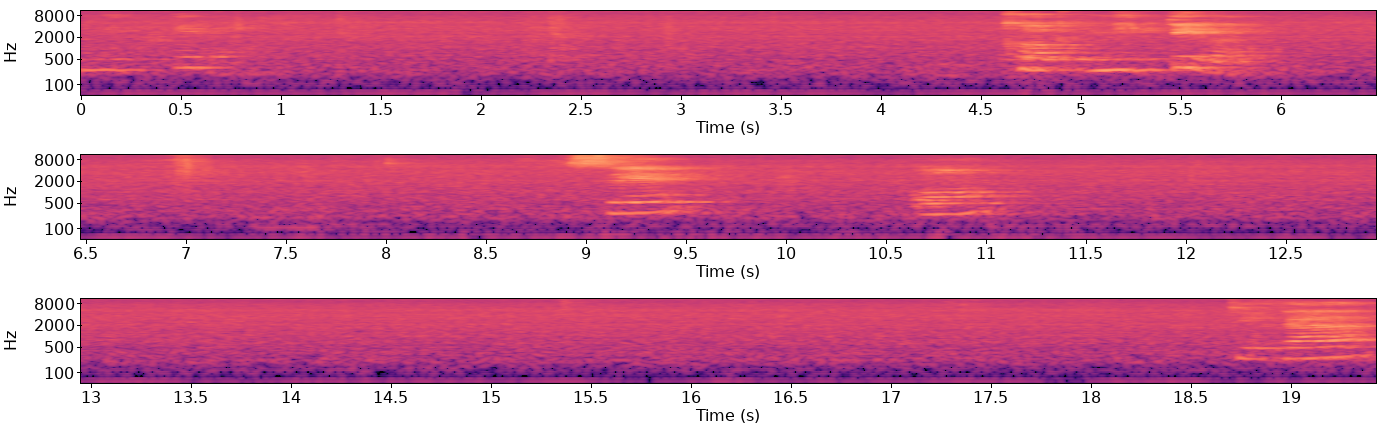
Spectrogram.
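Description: A young girl speaks slowly and clearly into a microphone, in short phrases with long pauses.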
